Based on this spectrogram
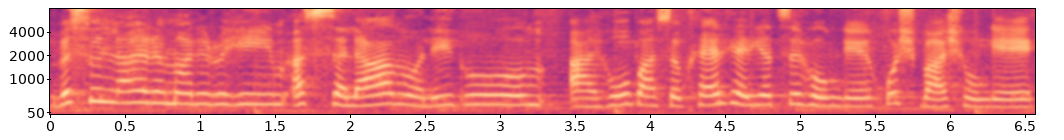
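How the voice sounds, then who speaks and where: A woman talking with hardly any pauses, music playing in the background. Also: ordinary pitch variation. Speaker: vlogger. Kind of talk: vlog. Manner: hesitant, many fillers.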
